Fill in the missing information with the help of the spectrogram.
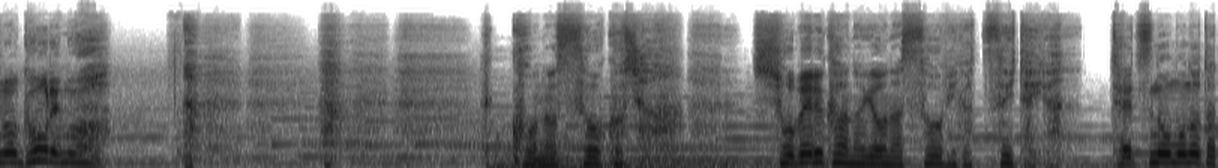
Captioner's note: pant pant…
